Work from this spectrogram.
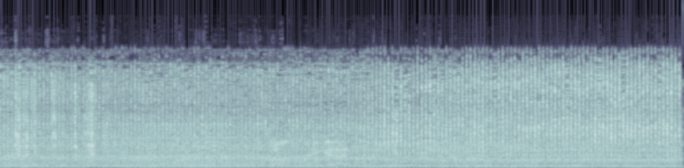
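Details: Dynamark riding lawn mower after carburetor cleaning, driven outside to test the long-unused deck: steady, even single-cylinder drone with constant pitch and no knocks, misses or surging; runs healthy.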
